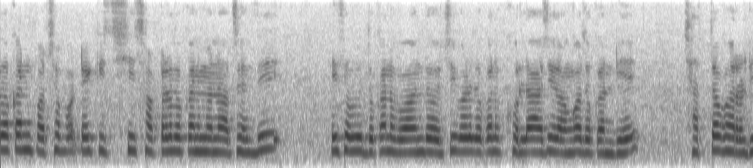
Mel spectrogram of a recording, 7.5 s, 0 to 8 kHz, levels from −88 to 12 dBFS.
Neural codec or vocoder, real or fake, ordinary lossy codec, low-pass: none; real; none; none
